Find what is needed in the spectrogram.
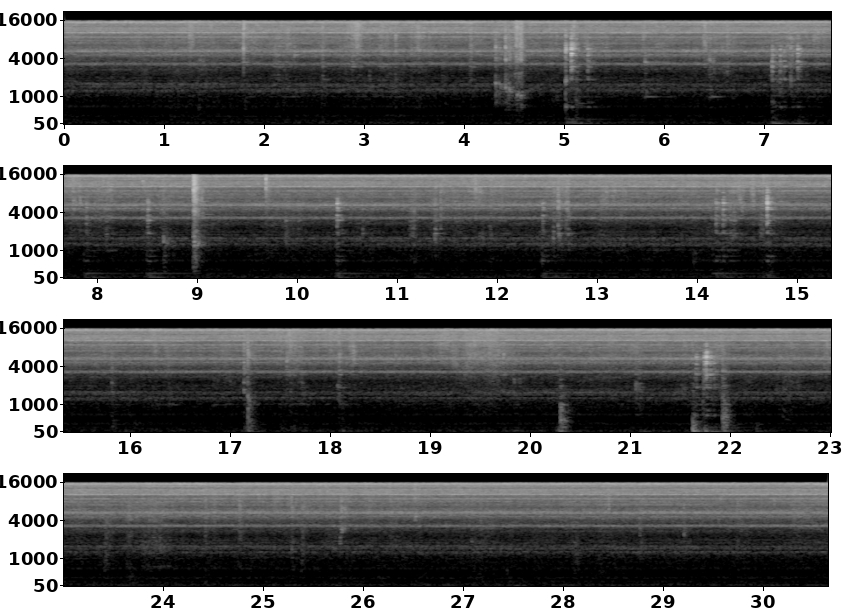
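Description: Cumin seeds, cardamom pods and a bay leaf frying gently in oil in an enamelled cast-iron pot: a faint steady sizzle. Scattered light clicks and taps come as a silicone spatula stirs the spices, mostly in the first two-thirds.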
